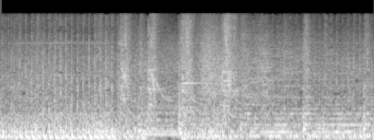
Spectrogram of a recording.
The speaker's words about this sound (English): They open fire on the motorhome as Bix speeds away. Oh, man. No! Dozens of bullets puncture the old motorhome.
